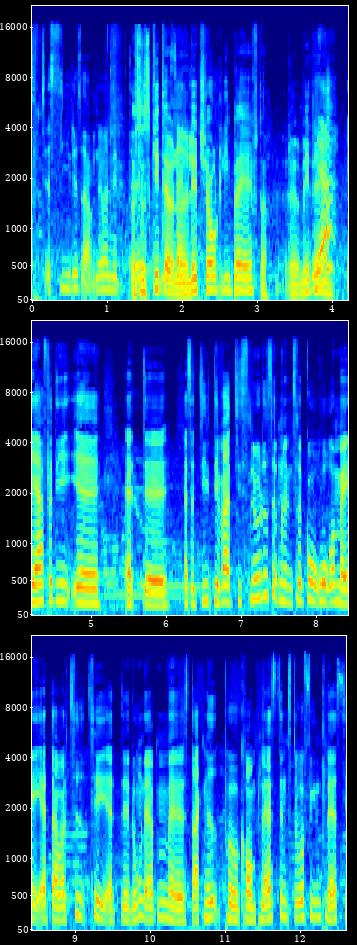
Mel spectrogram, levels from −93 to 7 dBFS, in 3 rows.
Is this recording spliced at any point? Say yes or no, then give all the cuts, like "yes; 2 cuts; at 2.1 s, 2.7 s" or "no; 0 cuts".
no; 0 cuts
